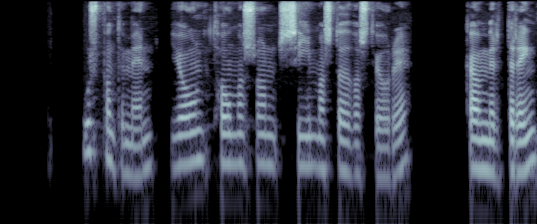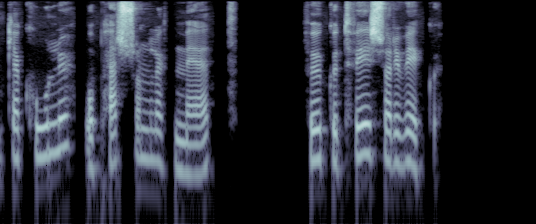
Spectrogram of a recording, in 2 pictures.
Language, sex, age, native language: Icelandic, female, 30-39, Icelandic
